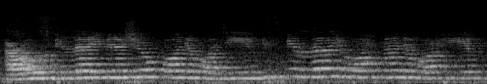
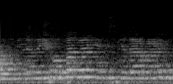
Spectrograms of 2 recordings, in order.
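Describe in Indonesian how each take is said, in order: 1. Dibacanya pelan, setiap kata dipanjangkan. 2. Dibacanya cepat, kata-katanya disambung-sambung. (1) "pelan, dihayati"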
